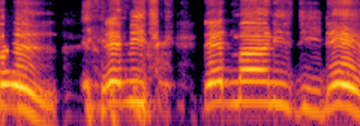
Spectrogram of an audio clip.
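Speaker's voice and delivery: clumsy fake Haitian accent. Performing a bit for the others on request, in a shitty Haitian accent. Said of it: "in a shitty Haitian accent".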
